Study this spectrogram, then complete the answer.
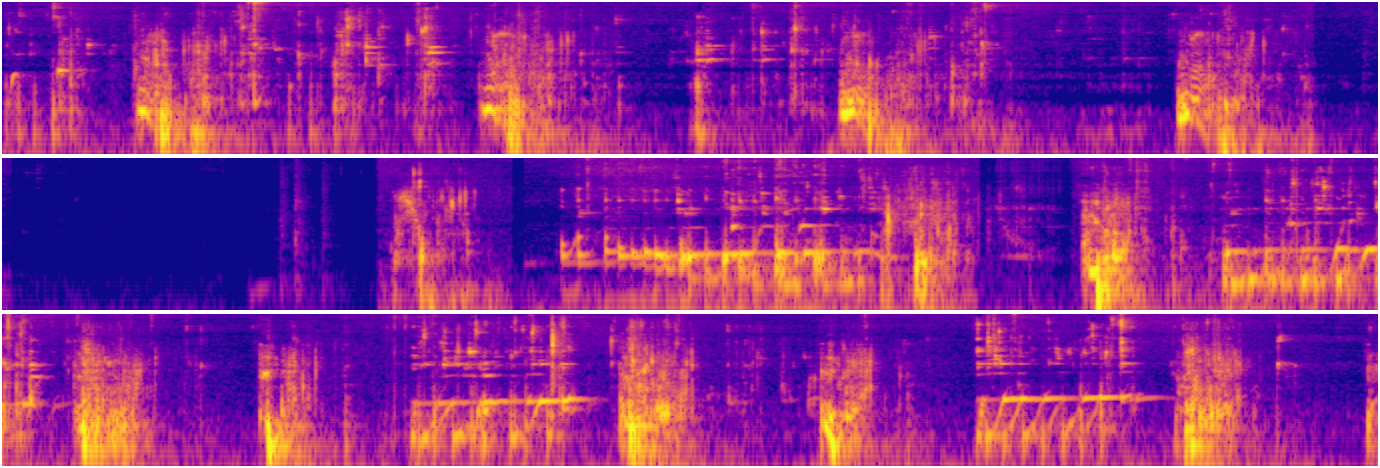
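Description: A man gulps down a drink loudly, swallow after swallow.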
